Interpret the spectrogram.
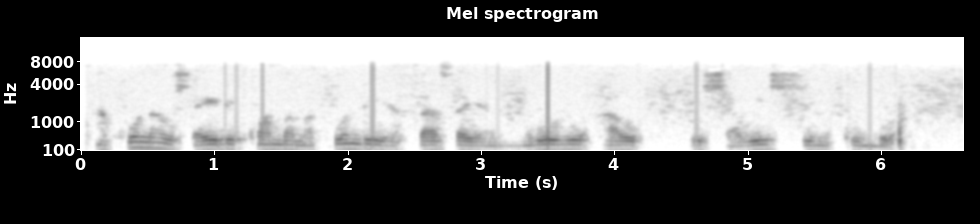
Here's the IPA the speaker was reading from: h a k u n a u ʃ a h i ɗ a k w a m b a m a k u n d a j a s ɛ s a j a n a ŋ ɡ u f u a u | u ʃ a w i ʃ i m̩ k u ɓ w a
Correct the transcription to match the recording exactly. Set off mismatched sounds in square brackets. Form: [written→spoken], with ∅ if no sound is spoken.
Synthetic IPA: h a k u n a u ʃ a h i ɗ [a→i] k w a m b a m a k u n d [a→i] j a s [ɛ→a] s a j a n a ŋ ɡ u [f→v] u a u | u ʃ a w i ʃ i m̩ k u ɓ w a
